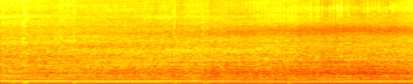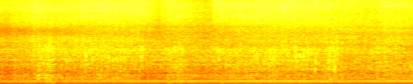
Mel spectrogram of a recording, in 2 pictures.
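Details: Troy-Bilt snowblower that would not start, with an animal nest found inside, reassembled, then primed and started: the small single-cylinder engine putters steadily with slight speed hunting, no rattles or grinding, running normally.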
